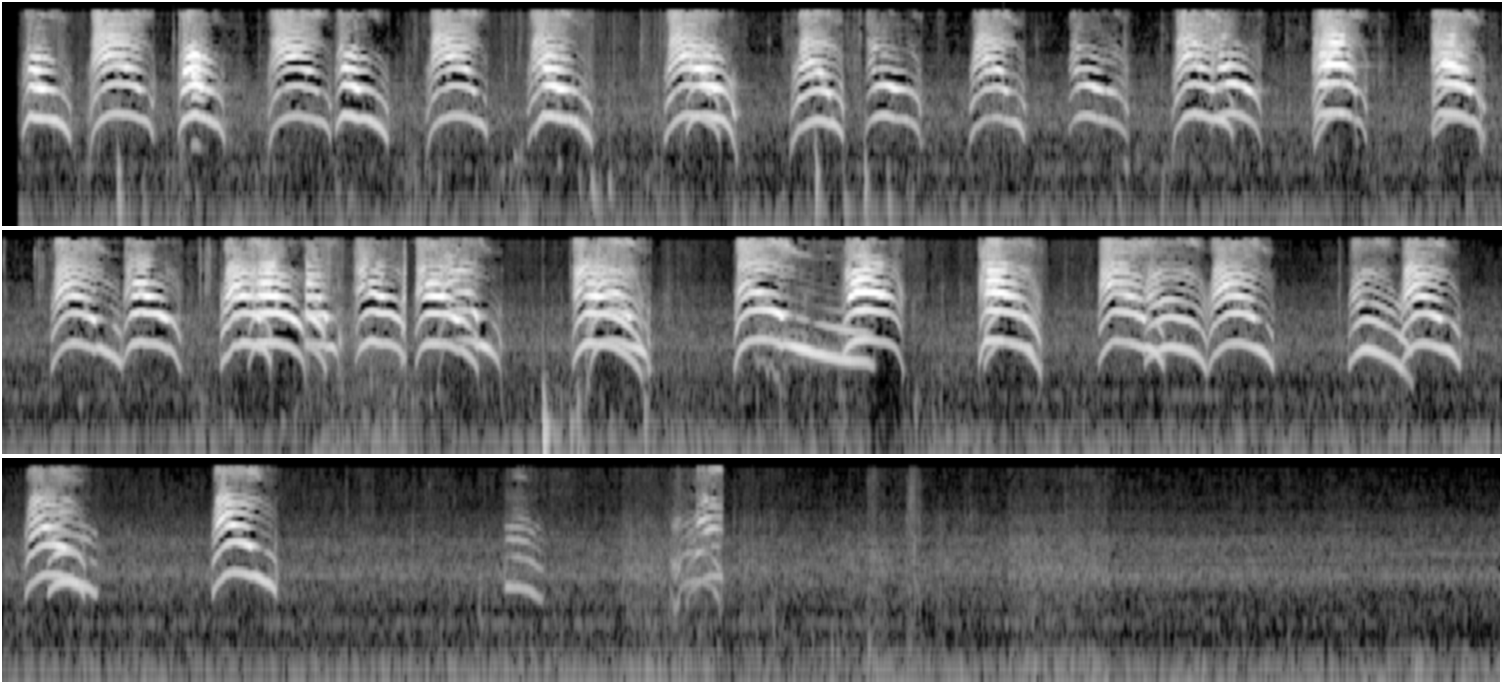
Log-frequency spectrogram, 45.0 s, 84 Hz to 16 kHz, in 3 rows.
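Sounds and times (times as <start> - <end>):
kittens meowing: 0.2 - 6.0, 6.6 - 13.7, 14.3 - 20.0, 20.6 - 21.6, 22.4 - 24.1, 24.8 - 25.4, 26.0 - 27.8, 28.5 - 29.6, 30.2 - 31.0, 32.1 - 32.8, 36.6 - 37.3.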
